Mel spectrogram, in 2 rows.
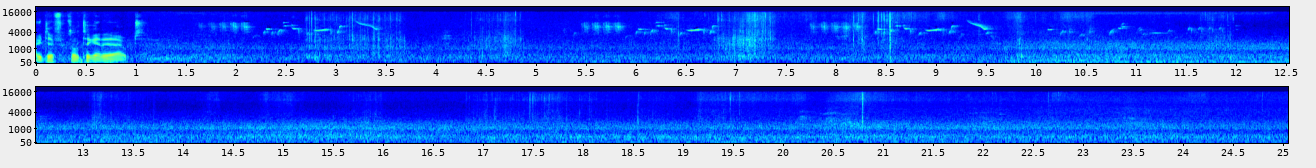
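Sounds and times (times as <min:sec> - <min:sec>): small birds chirping: 0:01.5 - 0:25.0.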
